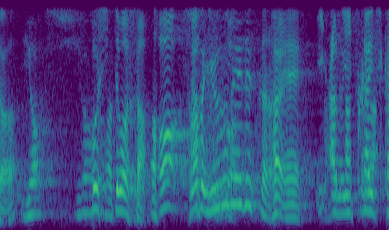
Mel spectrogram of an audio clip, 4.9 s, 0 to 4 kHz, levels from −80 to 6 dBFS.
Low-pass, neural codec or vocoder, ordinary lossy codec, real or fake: 3.6 kHz; vocoder, 22.05 kHz, 80 mel bands, WaveNeXt; none; fake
